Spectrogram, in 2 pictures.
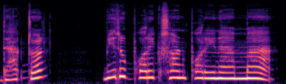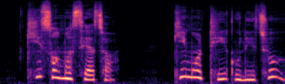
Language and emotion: Nepali, fearful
